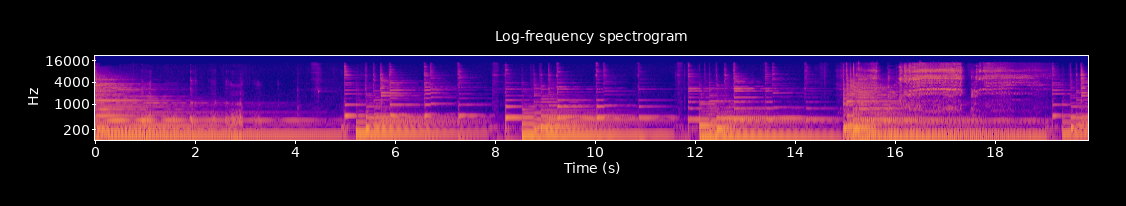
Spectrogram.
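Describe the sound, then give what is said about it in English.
Squealing pig noises from a pig being played as an instrument, mixed into an instrumental music recording, with harmonic tones shifting in short sections and a noisier, brighter passage of squeals near the end. No one speaks. “That was the pig? That was the pig. You're going to hear a little more.”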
